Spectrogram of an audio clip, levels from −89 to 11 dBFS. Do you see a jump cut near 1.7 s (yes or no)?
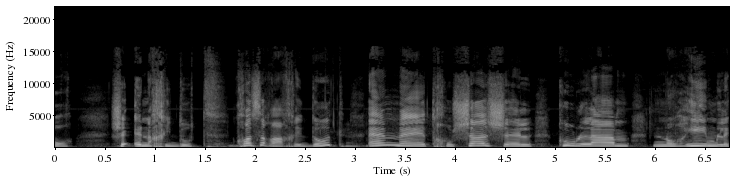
yes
